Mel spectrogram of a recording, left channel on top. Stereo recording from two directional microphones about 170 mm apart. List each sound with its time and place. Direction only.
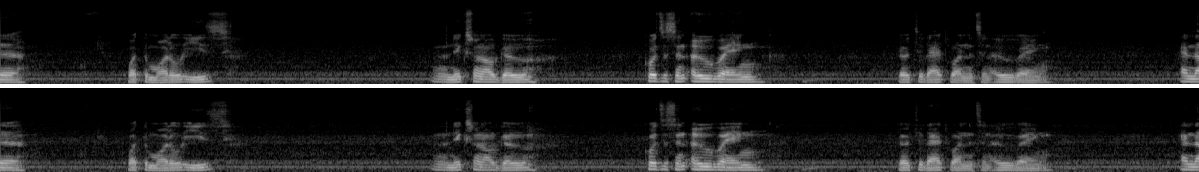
1.2 s speech: 5° left (ahead or behind)
4.4 s speech: 10° left (ahead or behind)
6.4 s speech: centre (ahead or behind)
8.9 s speech: 5° right (ahead or behind)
